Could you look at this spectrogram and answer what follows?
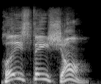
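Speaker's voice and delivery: "PlayStation" high with a drawn-out ending; Satya, grandly enunciated. Acted. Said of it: "Satya's like".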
